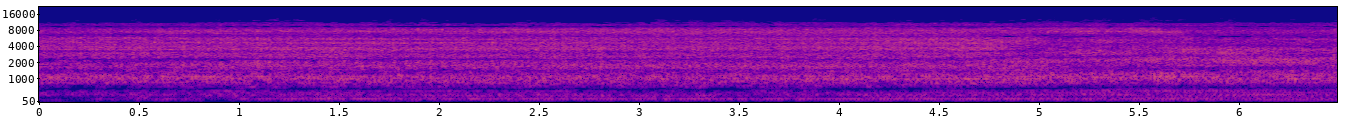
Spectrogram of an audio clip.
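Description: Kubota tractor's diesel engine running at a steady, unchanging pitch with a low even hum as it pulls through a flooded paddy field under load. It runs quietly, which the owner calls almost soundless.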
